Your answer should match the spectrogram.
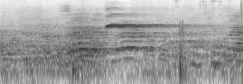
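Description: Referee's whistle blown once about a second in, a steady high blast lasting under a second that starts the wrestling from the referee's position, with a short knock near its end. Voices in the gym are heard before it.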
